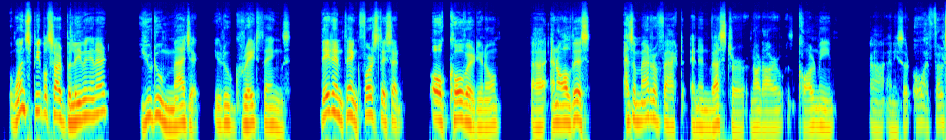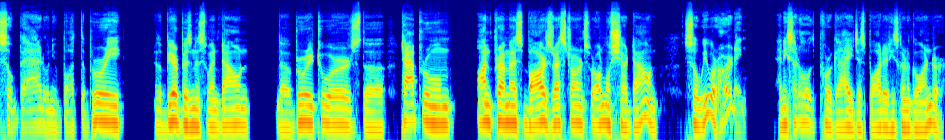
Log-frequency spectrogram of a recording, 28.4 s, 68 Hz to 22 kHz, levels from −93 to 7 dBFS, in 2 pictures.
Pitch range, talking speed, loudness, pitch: 120-150 Hz, 195 wpm, -23 LUFS, 135 Hz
